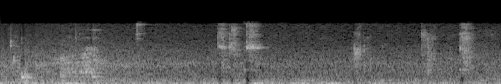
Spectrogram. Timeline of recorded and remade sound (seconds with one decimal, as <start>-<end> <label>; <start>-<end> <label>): 0.0-5.0 recorded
